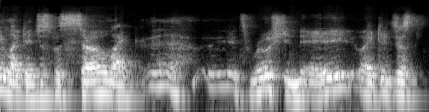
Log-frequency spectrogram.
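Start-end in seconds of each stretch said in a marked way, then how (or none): 1.5-3.5 soft, slow Russian-accented mimicry; bad Russian accent. Mocking Yuri's bad delivery, bad Russian accent. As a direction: mumble a poor Russian accent, drawn out. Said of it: "That was bad Russian accent".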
